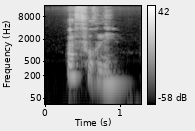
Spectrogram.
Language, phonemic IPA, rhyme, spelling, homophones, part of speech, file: French, /ɑ̃.fuʁ.ne/, -e, enfourner, enfournai / enfourné / enfournée / enfournées / enfournés, verb, LL-Q150 (fra)-enfourner.wav
- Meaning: to put in the oven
